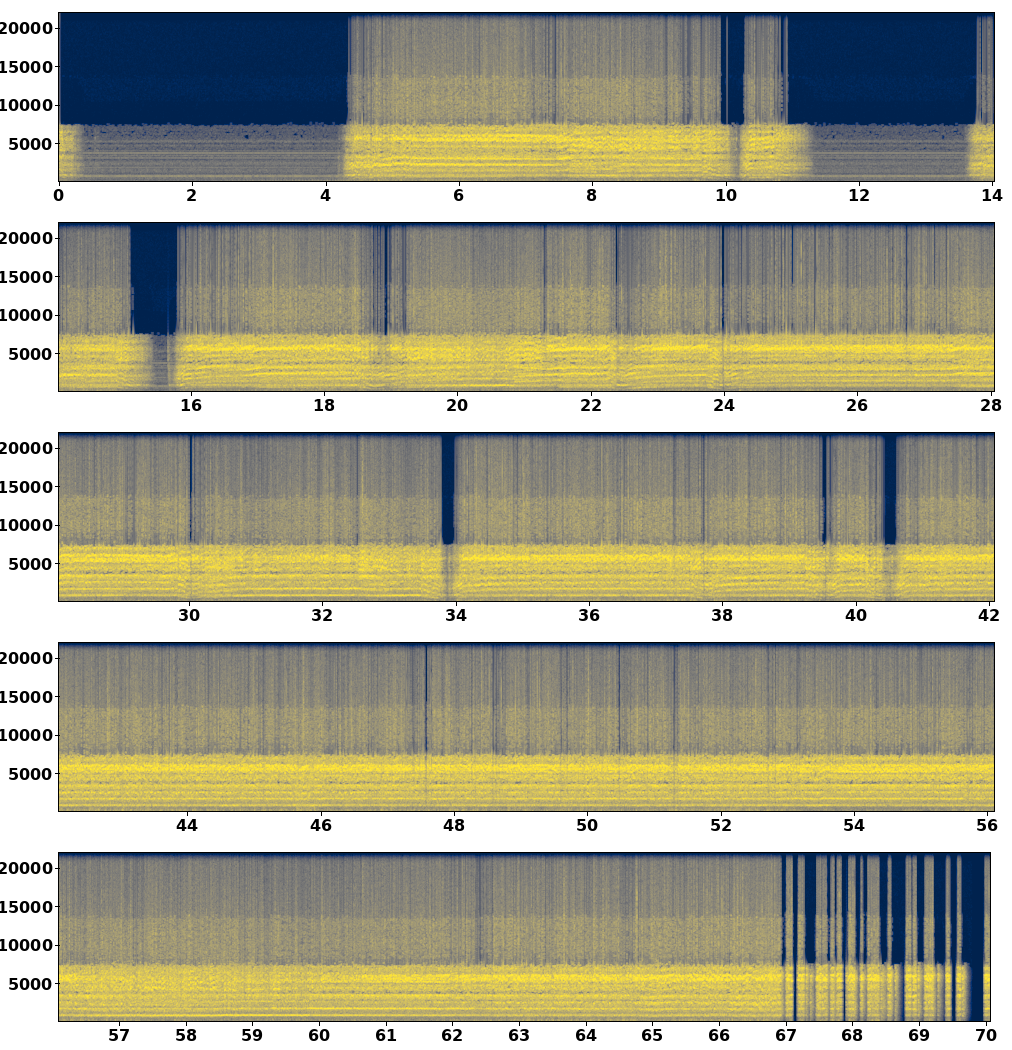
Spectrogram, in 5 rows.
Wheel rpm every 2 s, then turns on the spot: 0, 10, 180, 200, 160, 30, 20, 110, 180, 180, 190, 170, 180, 200, 230, 220, 160, 210, 200, 160, 170, 230, 230, 230, 230, 230, 230, 230, 220, 220, 230, 230, 230, 230, 120.
none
